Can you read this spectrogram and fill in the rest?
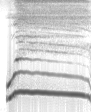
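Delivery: very high, loud held whee; sliding down the hill; sledging shout of joy; gleeful whee. Acted. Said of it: "they shouted together".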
